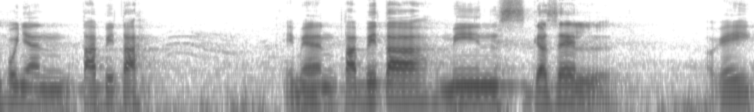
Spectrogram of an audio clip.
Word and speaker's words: Tabitha: Ang pronunciation po niyan Tabita.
